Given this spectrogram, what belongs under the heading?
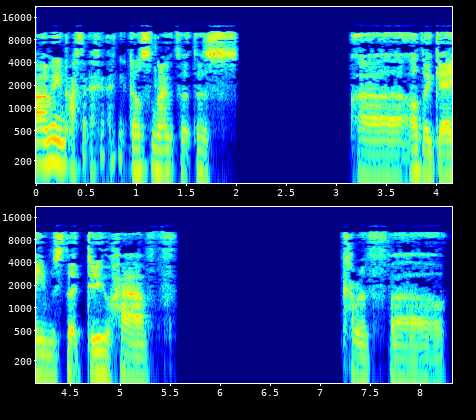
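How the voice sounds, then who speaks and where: A man who speaks very slowly and with some hesitation, weighing his words in a casual chat. His voice is husky and a little breathy. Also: mid-range voice, rough recording.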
